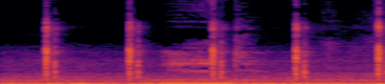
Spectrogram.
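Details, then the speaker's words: Vevor Chinese diesel heater after repair, moments after ignition: sharp regular ticks about twice a second over a low combustion rumble as the fuel pump rate increases. Normal fuel pump ticking. "can't really pick it up with the GoPro but you can really hear now it's subtle but you can hear that the fuel pump has increased in"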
